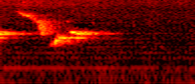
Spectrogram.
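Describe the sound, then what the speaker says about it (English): A bird chirps close by in a short, bright burst of rising and falling tweets that fades after half a second, leaving quiet room tone behind. "what bird is making that noise?"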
